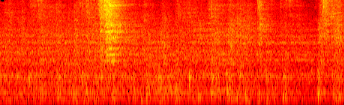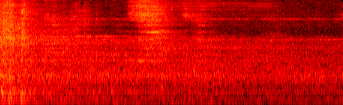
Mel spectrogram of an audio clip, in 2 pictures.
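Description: Express passenger train's coaches rolling past at speed, wheels running over the rails with occasional sharp knocks. After about five seconds the last car, a luggage-brake and generator car, has gone by and the sound fades steadily as the train pulls away.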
